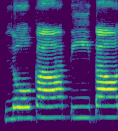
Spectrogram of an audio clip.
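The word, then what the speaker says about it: लोकातीता: लोका तीता गुणा तीता दिस ती साउंड इ दीर्घ लोका तीता गुणा तीता सर्वा तीता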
